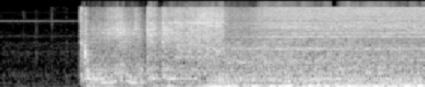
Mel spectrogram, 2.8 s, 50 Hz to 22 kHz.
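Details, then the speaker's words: 1967 Ford F-100 with 240 engine, first start after 30+ years, low on fuel, carburetor likely gummed and leaking at the accelerator pump: catches quickly, then ragged wavering low idle; rough running after start, owner suspects fuel delivery. "almost starting to idle [Music] there it's iding barely um I'm guessing our issue is going to be fuel delivery but at least we have spark and the thing sits there in Idols"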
